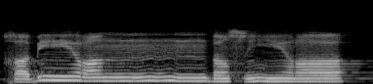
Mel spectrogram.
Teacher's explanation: وأخيرا حكم الإقلاب في قوله تعالى خبيرا بصيرا، جاء التنوين وبعده حرف الباء، يقلب التنوين إلى ميم، تغن الميم بمقدار حركتين ولذلك لونت بالأخضر.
